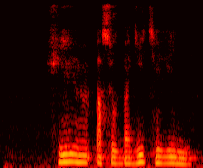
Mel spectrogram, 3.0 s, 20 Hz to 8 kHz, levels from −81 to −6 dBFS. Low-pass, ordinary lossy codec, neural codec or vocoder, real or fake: 7.2 kHz; Opus, 32 kbps; codec, 44.1 kHz, 2.6 kbps, SNAC; fake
